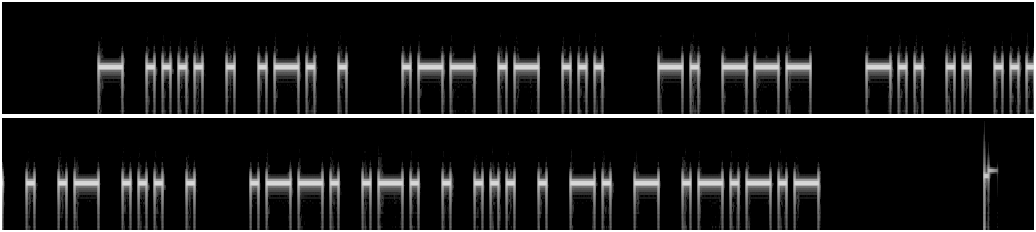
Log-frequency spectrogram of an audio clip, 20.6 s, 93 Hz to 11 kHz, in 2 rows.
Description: Morse code, heard as a keyed tone, about 15 wpm, 700 Hz. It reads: THERE WAS NO DISEASE PRESENT.
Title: Sentences from Top 1000 Words - Review Part 6 - 15wpm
